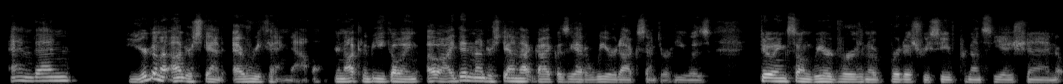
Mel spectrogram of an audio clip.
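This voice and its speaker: A man's voice: mid-range voice, a little mellow. A man hosting a casual panel conversation, talking informally and acting out reactions as he explains. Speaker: discussion host.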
